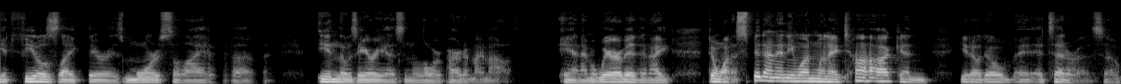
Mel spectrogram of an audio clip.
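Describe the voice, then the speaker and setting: Over a quiet background, a man with an American accent talks at a moderate pace, his fairly low voice dark and mellow in tone with ordinary pitch variation. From Michigan. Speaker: oral cancer survivor. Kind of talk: interview. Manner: halting.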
